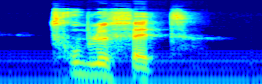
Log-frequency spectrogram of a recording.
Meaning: spoilsport
- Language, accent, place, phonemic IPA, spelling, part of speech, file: French, France, Lyon, /tʁu.blə.fɛt/, trouble-fête, noun, LL-Q150 (fra)-trouble-fête.wav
